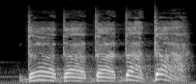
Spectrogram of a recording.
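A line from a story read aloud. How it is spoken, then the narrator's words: Yelled. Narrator (Russian): завопил Вениамин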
